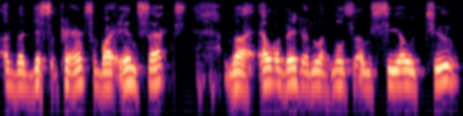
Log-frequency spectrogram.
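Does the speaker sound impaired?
Yes: Parkinson's; tremors since youth, progressively worse, repeated complete breathing stoppage, unable to make sound then, emergency steroids; formerly voice tremor, hard to understand, lost track after 2-3 sentences, now talks at length.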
